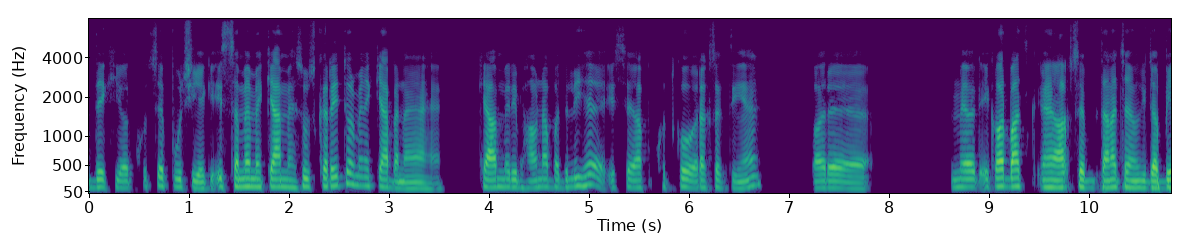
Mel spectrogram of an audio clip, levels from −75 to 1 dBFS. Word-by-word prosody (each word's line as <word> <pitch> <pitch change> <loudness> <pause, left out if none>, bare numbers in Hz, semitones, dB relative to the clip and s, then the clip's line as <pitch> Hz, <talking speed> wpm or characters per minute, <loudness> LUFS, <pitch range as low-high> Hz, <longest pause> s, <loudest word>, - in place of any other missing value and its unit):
देखिए 125 -1 -2
और 115 - 0
खुद 135 - -13
से 145 - +2
पूछिए 120 -4 -1
कि - - -9
इस - - -14
समय 140 0 +4
मैं 135 0 +1
क्या 135 -2 +5
महसूस 130 +1 -2
कर 140 - +2
रही 150 +1 +3
थी 190 - -3
और 180 - +1
मैंने 150 -2 -3
क्या 140 -4 +2
बनाया 105 -2 -1
है। 95 - -11 0.4
क्या 125 -4 +5
अब 125 - +1
मेरी 130 -1 -1
भावना 115 +3 -3
बदली 130 +3 -4
है? 170 +2 -1
इससे 125 +2 -6
आप 120 0 -1
खुद - - -14
को 130 -4 +2
रख 125 -2 -1
सकती 115 -3 -5
हैं 135 +9 -2 0.6
और 115 0 +1 1.2
मैं 135 +1 +1
और 135 0 +2
एक 130 - -6
और 145 - +9
बात 140 0 +6 0.2
अ, 125 - +1
आपसे 125 +1 +4
बताना 120 +2 +2
चाहूँ 120 -1 +1
कि 115 - -1
जब 115 -1 +4
भी 130 - +5
130 Hz, 250 wpm, -24 LUFS, 120-135 Hz, 1.2 s, और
